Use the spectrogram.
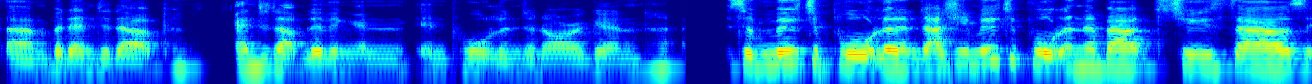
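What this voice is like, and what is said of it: English accent. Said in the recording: “as you can probably tell from my accent, I'm not from here. I'm from England.”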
